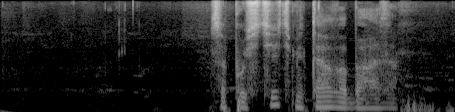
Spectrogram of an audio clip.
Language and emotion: Russian, sad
